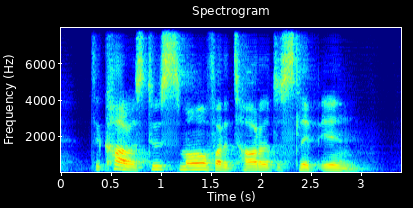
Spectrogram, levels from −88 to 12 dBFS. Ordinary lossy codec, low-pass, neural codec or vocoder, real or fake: none; none; codec, 16 kHz, about 1 kbps, DyCAST, with the encoder's durations; fake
